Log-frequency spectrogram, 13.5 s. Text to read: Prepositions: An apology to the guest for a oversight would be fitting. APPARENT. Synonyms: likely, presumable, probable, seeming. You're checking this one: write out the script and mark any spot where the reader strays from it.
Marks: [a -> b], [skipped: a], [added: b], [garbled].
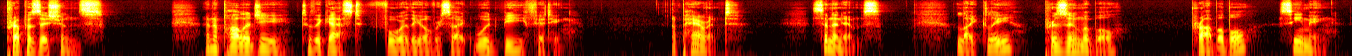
Prepositions: An apology to the guest for [a -> the] oversight would be fitting. APPARENT. Synonyms: likely, presumable, probable, seeming.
